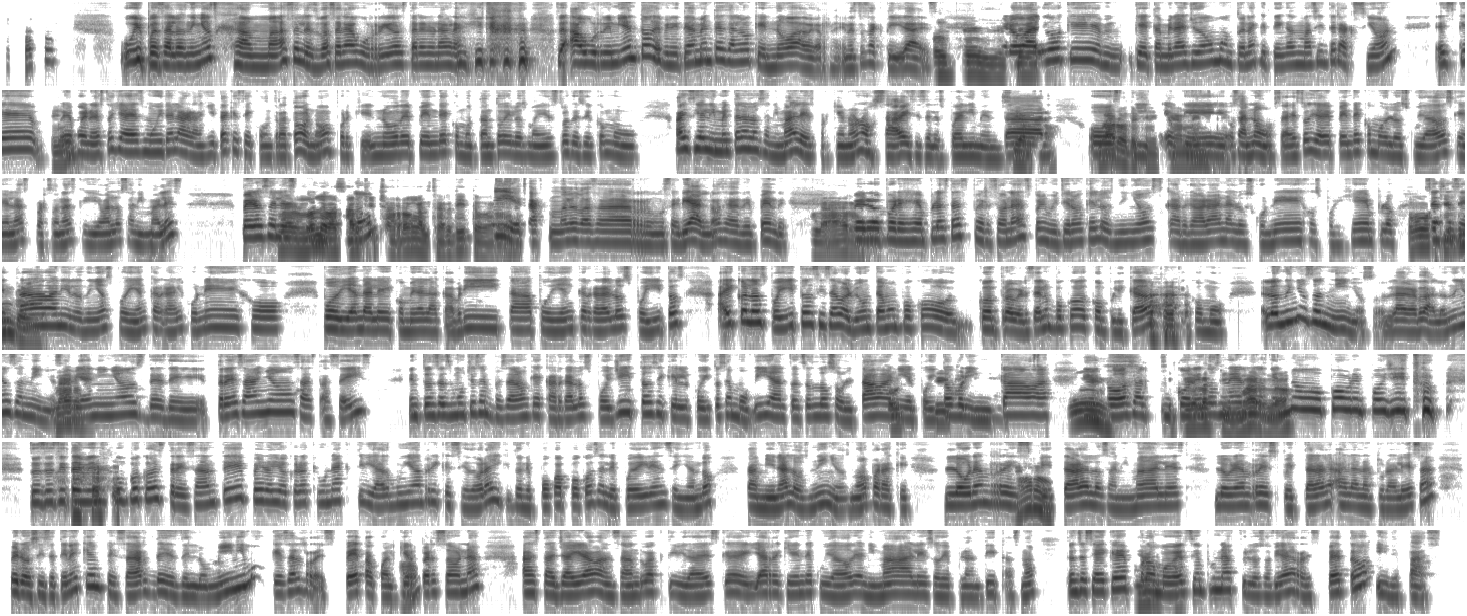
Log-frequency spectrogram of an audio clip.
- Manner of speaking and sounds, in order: other background noise; chuckle; laugh; background speech; chuckle
- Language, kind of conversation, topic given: Spanish, podcast, ¿Cómo podemos despertar el amor por la naturaleza en los niños?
